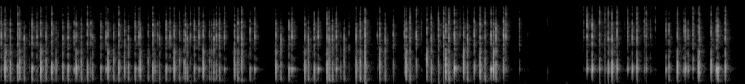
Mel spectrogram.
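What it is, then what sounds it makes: Plastic slime jar with screw lid. Long nails tap and scratch rapidly on the white ridged plastic screw lid and the sides of a plastic "Watermelon Fluffy Slime" jar full of pink slime. The result is a dense run of short, bright, dry clicks and scratches with almost no ring. The tapping pauses briefly near the middle and again for about half a second before resuming.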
